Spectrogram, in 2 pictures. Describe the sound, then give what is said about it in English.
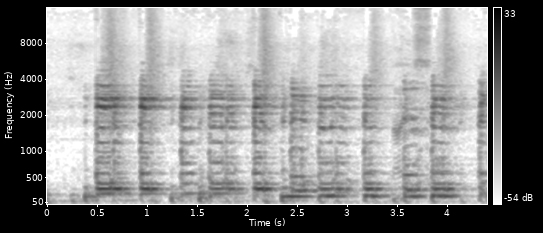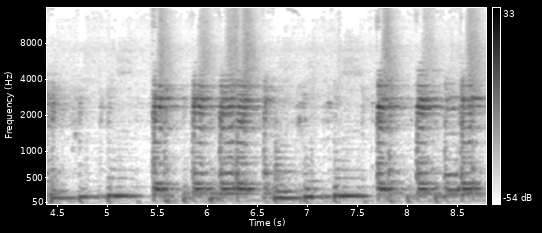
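An electric guitar played through two Fender DeVille amps at the same time, with a swirling, organ-like rotary speaker tone, plays a steady run of chords and melody notes, loud, with no talking. “And then yeah, so here's here's that like kind of organ sound.”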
